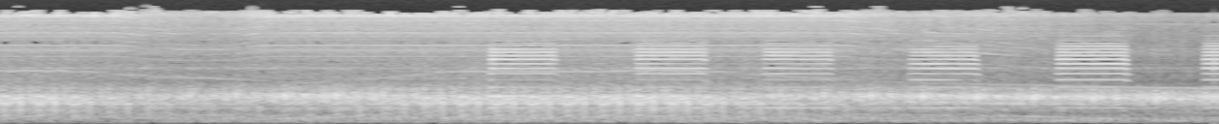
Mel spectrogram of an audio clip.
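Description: Steady whine of a radio-controlled model truck's electric drive motor and gearing working under load, with six short tooting beeps about once a second starting about three seconds in.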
